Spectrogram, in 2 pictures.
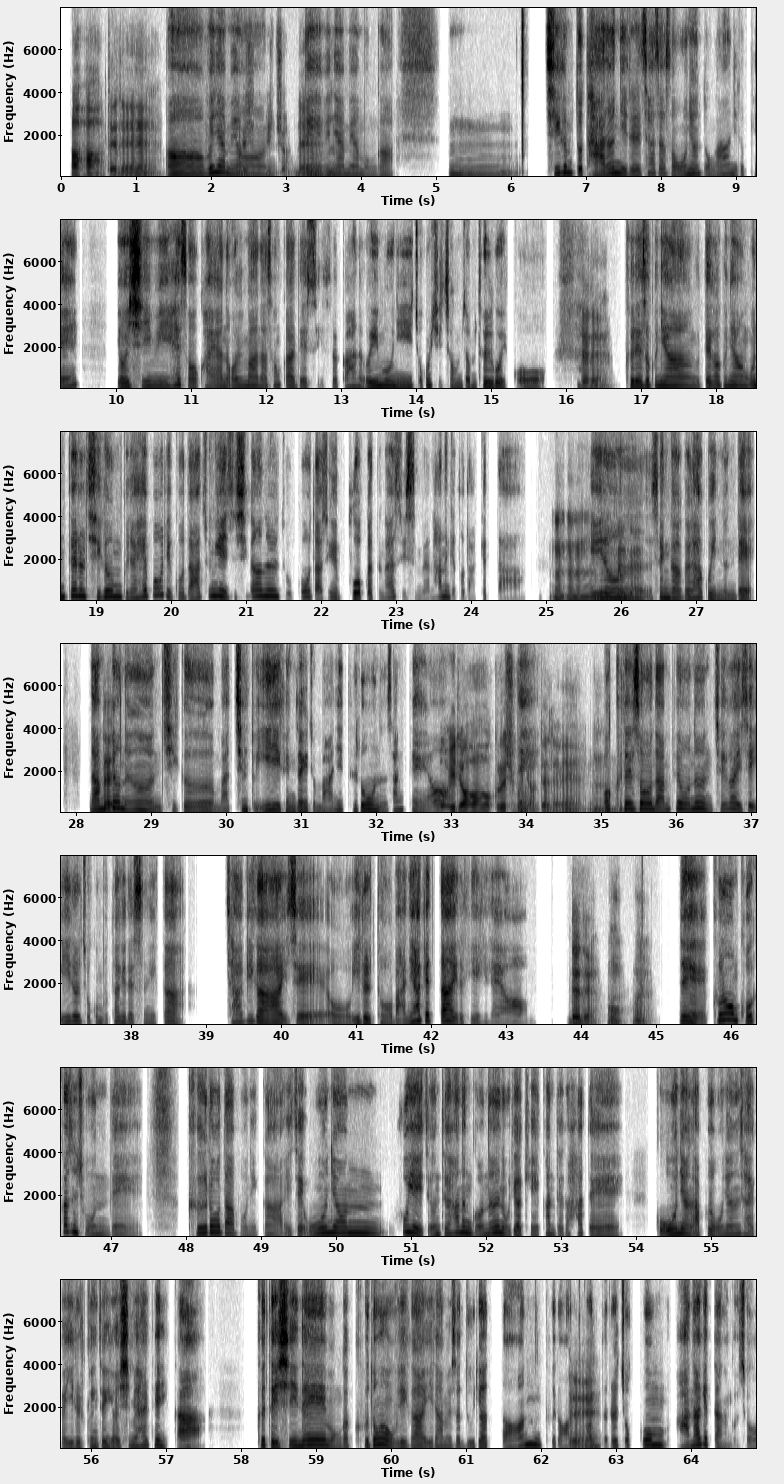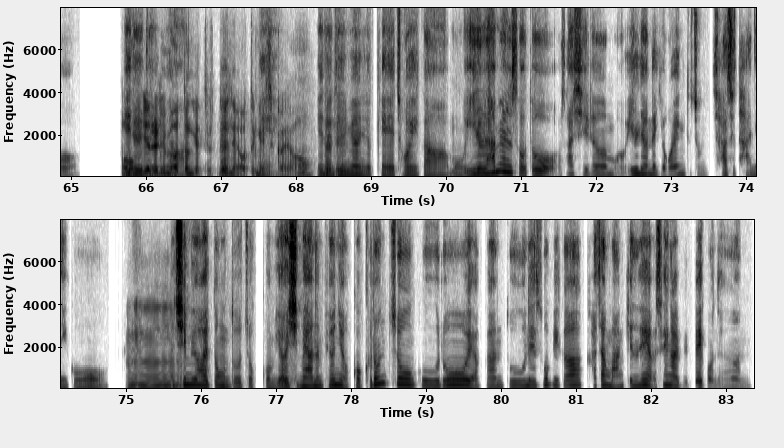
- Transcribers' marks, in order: teeth sucking; lip smack; teeth sucking; other background noise; tsk; teeth sucking
- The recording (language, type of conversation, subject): Korean, advice, 은퇴 대비와 현재의 삶의 만족 중 무엇을 우선해야 할지 어떻게 정하면 좋을까요?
